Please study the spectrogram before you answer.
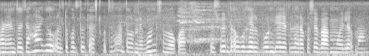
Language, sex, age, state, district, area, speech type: Santali, female, 18-30, West Bengal, Paschim Bardhaman, rural, spontaneous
